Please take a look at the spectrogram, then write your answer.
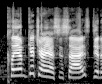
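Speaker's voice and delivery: very loud, high, shrill rural Southern holler. Mocking the name Clem as a hillbilly name, calling Clem in a hillbilly voice. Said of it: "sounds like the name of a hillbilly".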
